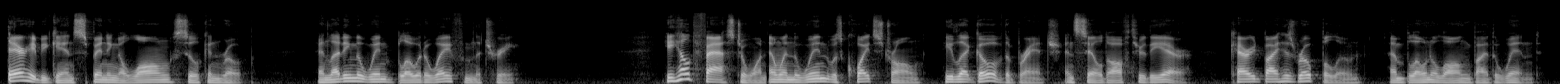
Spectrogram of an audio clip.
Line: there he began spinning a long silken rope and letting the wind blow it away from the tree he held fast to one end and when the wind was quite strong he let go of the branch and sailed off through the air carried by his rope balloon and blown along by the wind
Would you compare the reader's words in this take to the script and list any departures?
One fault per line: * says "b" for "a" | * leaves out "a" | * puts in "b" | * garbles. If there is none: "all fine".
* leaves out "end"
